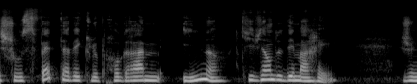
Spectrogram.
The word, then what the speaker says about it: IN: vous le prononcez très bien, tout ça se dit in. il y a une petite coquetterie parce qu'il y a deux i, donc voilà, mais ça se prononce in.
